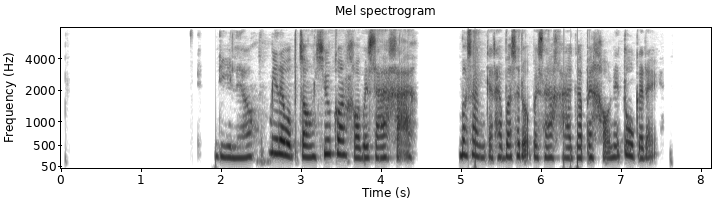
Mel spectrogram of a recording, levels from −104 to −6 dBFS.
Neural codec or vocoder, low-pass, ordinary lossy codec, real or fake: none; none; none; real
